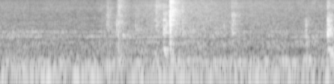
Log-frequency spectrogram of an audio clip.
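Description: Quiet room noise with a steady low hum, broken by two faint clicks about a second in from an airbrush being handled before spraying.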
